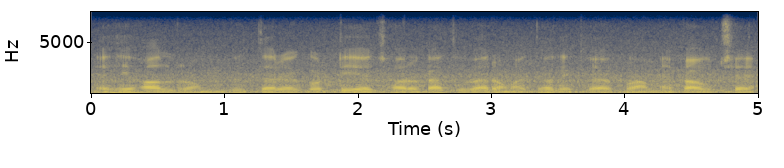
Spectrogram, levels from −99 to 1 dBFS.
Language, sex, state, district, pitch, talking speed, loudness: Odia, male, Odisha, Malkangiri, 115 Hz, 130 wpm, -18 LUFS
